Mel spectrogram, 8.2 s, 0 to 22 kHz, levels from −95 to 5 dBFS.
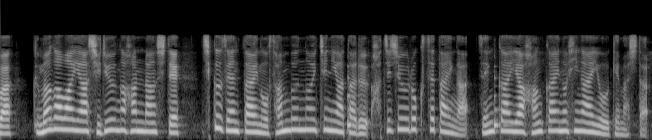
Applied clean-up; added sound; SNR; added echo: neural mask model DeepFilterNet 3.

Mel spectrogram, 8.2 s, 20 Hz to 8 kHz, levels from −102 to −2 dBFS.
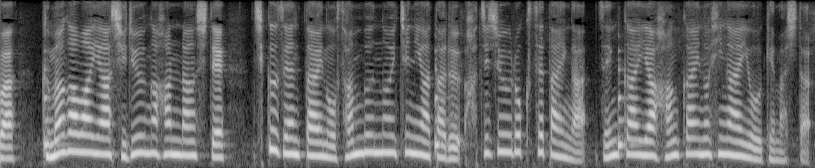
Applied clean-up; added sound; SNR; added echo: none; Bowed string instrument; 15 dB; none.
